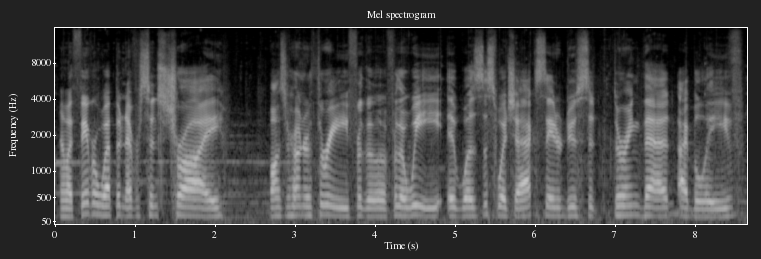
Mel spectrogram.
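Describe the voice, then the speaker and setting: Bright-voiced, rambling gaming commentator. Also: medium pitch, level tone, moderate pace. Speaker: gaming content creator. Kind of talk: casual let's play commentary. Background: faint game music.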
